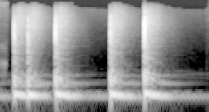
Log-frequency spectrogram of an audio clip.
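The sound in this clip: A snare drum from a drum set is played with its snare wires switched off, five hits in an uneven rhythm, each a rounded, hollow, tom-like thump with a low ringing tone and no rattle.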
